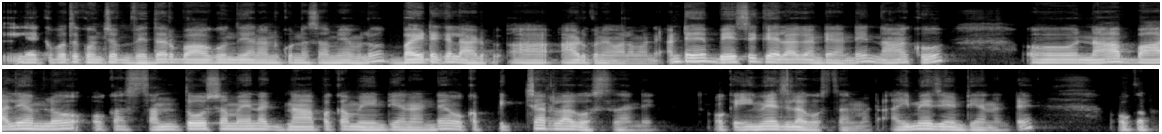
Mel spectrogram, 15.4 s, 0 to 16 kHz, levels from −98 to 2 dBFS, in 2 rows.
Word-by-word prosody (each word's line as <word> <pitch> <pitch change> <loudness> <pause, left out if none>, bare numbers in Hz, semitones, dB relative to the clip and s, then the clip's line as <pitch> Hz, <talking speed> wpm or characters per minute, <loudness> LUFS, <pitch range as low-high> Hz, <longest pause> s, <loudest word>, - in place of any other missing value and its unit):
లేకపోతే 120 +2 0
కొంచెం 120 +1 +1
వెదర్ 125 +5 +2
బాగుంది 115 0 +2
అని 110 - 0
అనుకున్న 105 0 -3
సమయంలో 105 +3 -1 0.2
బయటకెళ్ళి 125 +2 +5
ఆడు 95 - -1 0.2
ఆహ్, 100 0 -1
ఆడుకునే 105 -3 -1
వాళ్ళమండి. 85 +1 -8
అంటే 150 +3 +3 0.2
బేసిక్‌గా 135 +2 +3
ఎలాగంటే 115 -3 +1
అండి, 95 +10 -3 0.2
నాకు 120 +2 -1 0.7
ఆహ్, 115 0 +2
నా 120 +4 +3 0.2
బాల్యంలో 130 +3 +3 0.2
ఒక 120 - -11 0.2
సంతోషమైన 130 +3 +1
జ్ఞాపకం 110 +2 -1
ఏంటి 105 +1 -3
అని 95 - -1
అంటే, 100 +7 -3 0.4
పిక్చర్‌లాగా 130 +2 0
వస్తదండి. 85 -3 -12 0.5
ఒక - - -17
ఇమేజ్‌‌లాగా 115 -4 +2
వస్తదన్నమాట. 85 -4 -14
ఆ - - -7
ఇమేజ్ 130 -1 +2
ఏంటి 105 -1 -4
అని 90 - -10
అంటే, 90 - -7 0.7
ఒక 105 - -17
115 Hz, 145 wpm, -21 LUFS, 105-125 Hz, 0.7 s, బయటకెళ్ళి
